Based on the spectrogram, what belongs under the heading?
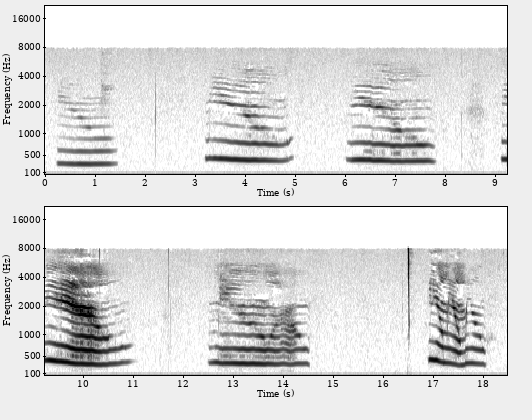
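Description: Cats meow in a series of about six drawn-out, tonal calls, spaced evenly with short pauses between them, fairly loud, with no talking over them.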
